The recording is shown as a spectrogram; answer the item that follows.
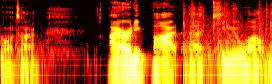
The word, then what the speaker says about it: Kiwami: I already bought Kimiwa 1, and is that what it's called? Kimawi? I don't know how to say it. I gotta open up Steam here and check. Kiwami, that's it.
